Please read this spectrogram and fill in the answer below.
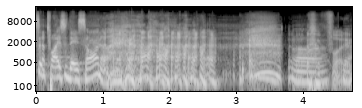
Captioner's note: all laughing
